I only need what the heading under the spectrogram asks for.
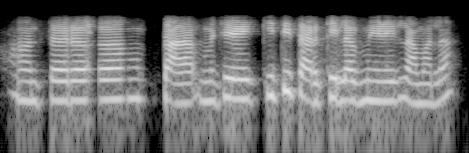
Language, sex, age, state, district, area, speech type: Marathi, female, 30-45, Maharashtra, Yavatmal, urban, conversation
